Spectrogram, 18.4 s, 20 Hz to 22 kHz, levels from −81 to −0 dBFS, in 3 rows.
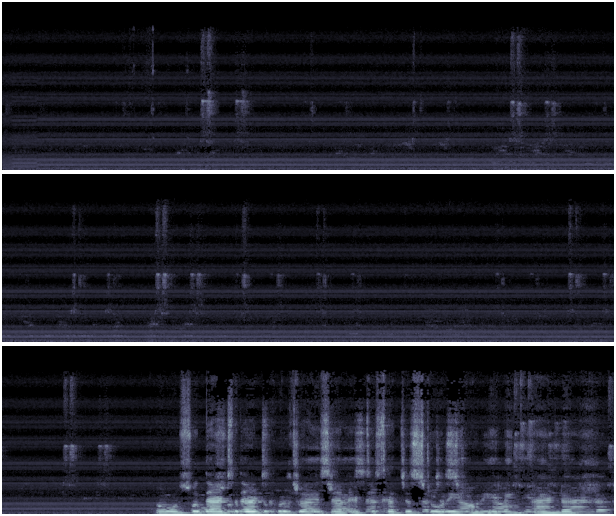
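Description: A nearby DECT transmitter's radio bursts every 10 ms are rectified in the audio circuit, laying a thin, steady DECT cordless phone buzz at 100 Hz, well below the speech, across the whole recording. Throughout, the far end's loudspeaker feeds its microphone with no canceller, so this echo returns each phrase roughly a third of a second later, about 8 dB quieter and thinner.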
